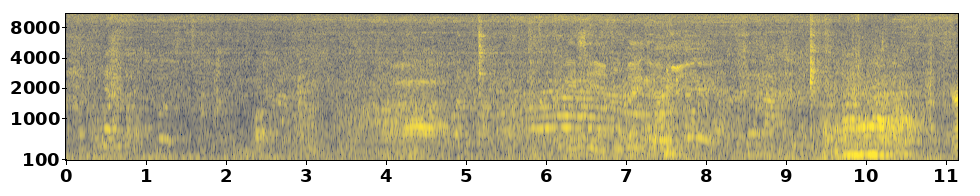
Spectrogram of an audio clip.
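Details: Angry bull unloaded from a truck, handled calmly by its keeper; low, rumbling moos build and swell over several seconds, peaking in a strong bellow near the end, with people speaking in the background.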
